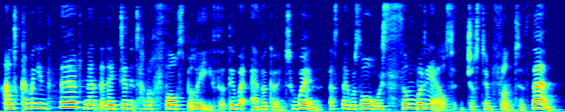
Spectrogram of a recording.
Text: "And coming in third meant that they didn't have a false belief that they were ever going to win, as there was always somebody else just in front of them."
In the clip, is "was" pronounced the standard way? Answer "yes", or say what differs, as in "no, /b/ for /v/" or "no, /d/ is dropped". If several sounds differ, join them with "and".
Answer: yes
